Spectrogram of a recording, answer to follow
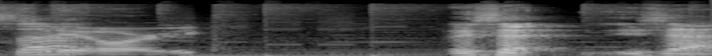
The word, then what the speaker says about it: Sayori: That girl is Sayori, as you pronounce that? Sayori. Is that how I pronounce it? Sayori.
